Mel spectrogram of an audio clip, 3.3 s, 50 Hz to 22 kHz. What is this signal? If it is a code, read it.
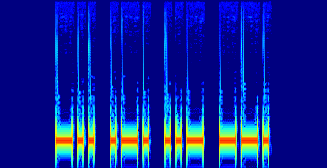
Morse code, heard as a keyed tone, about 22 wpm, 700 Hz. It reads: DRUG
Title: Sets of 5 Words - New Word Drill - 22wpm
